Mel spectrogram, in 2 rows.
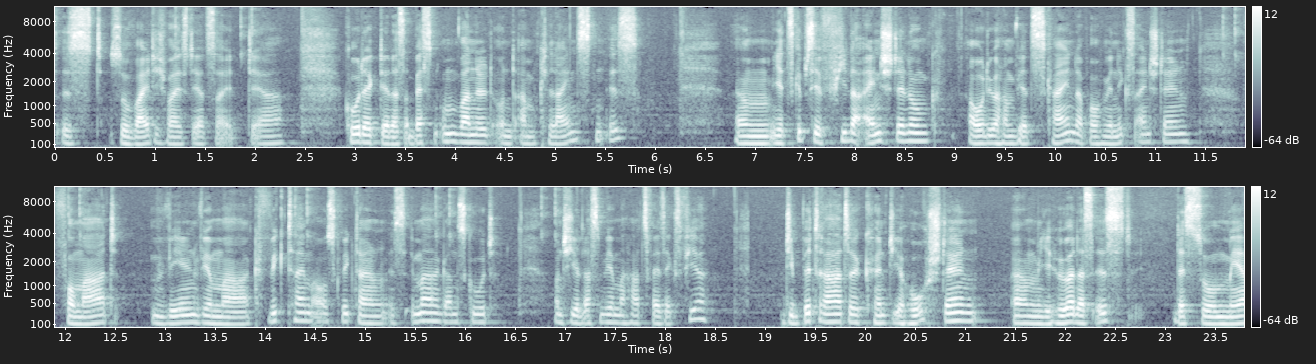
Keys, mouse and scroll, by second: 1.2 click, 2.2-5.9 scroll down 1, 11.7 click.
